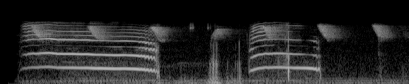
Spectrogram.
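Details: Kitten calling for its mother: two long, steady, harmonic-rich meows, each held about a second and a half, with a brief gap between. Faint, rapid high chirps repeat throughout the background.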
